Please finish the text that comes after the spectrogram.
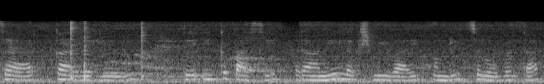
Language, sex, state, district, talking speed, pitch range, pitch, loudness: Punjabi, female, Punjab, Pathankot, 130 wpm, 195-220 Hz, 205 Hz, -20 LUFS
